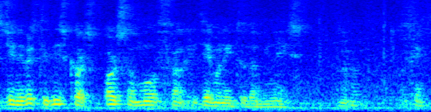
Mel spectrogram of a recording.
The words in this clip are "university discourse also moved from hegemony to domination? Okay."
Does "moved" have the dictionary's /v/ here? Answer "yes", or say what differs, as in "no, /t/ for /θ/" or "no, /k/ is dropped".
no, /f/ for /v/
